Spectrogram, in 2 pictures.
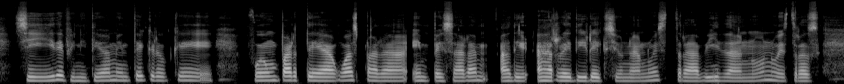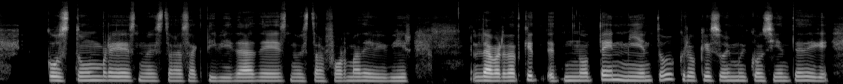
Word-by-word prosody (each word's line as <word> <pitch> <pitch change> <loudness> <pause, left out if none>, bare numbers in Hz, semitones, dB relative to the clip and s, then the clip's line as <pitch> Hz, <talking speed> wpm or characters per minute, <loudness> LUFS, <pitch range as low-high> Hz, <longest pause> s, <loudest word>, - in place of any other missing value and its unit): Sí, 175 +1 +3
definitivamente 180 0 -2
creo 185 -2 -4
que 190 0 -2 0.3
fue 185 0 -1
un 190 0 -2
parteaguas 185 0 +3
para 170 -2 0
empezar 170 0 +1
a - - +3
m 190 - -4
a 165 - +3
di 165 -1 0
a 175 0 +4
redireccionar 170 -2 +1
nuestra 180 -3 -1
vida, 165 -1 -1
¿no? 165 +4 -6
Nuestras 170 -5 0 0.7
costumbres, 185 0 +2
nuestras 170 -1 -3
actividades, 165 +1 -2
nuestra 165 0 -4
forma 170 +2 -4
de 175 -1 -1
vivir. 165 0 -4 0.6
La 175 0 +5
verdad 175 0 +3
que, 205 - +1 0.2
eh, 165 - -2
t - - -18
no 180 0 -2
te 215 +3 +2
miento. 190 +3 -1
Creo 190 -5 -4
que 190 -1 -1
soy 180 0 +5
muy 180 -1 -5
consciente 175 +1 +1
de 175 -3 -2
175 Hz, 140 wpm, -25 LUFS, 165-185 Hz, 0.7 s, La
